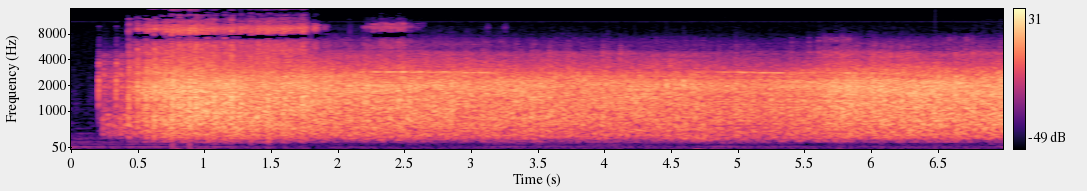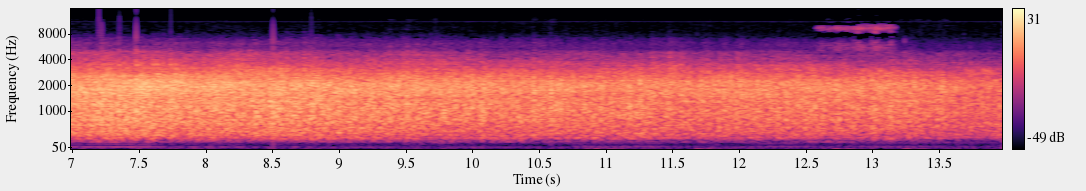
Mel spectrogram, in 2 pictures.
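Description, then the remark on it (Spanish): A crowd claps steadily for about fourteen seconds, a dense, loud wash of hand claps with no voices, holding an even level from start to finish. “¡Aplausos, por favor!”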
